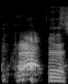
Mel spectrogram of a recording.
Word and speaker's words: Dukakis: Dukakis. That's the way it's pronounced.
